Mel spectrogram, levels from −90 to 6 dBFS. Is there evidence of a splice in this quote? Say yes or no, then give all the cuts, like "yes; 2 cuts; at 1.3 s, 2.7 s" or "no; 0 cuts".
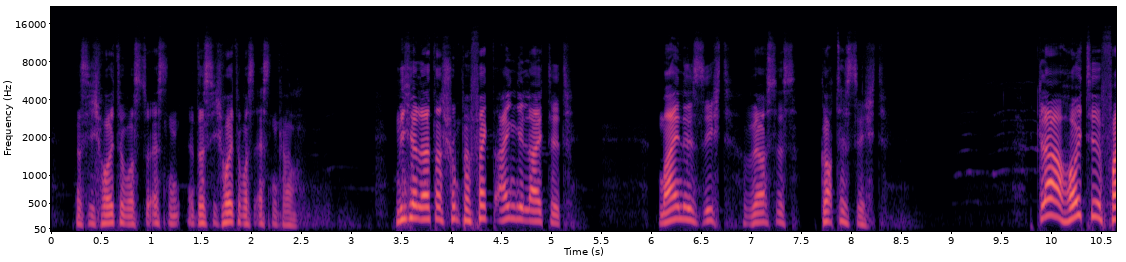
yes; 1 cut; at 3.2 s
